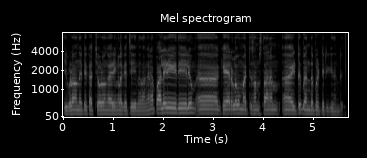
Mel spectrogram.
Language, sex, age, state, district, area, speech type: Malayalam, male, 45-60, Kerala, Kozhikode, urban, spontaneous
